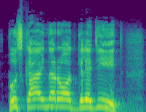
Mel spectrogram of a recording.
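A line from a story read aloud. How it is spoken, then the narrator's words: Shouted. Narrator (Russian): кричала Аксинья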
